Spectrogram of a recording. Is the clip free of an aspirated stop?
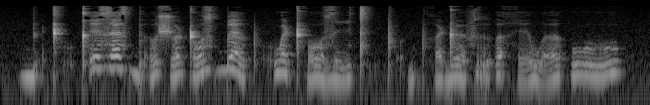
no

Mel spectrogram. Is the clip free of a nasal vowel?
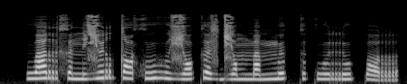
yes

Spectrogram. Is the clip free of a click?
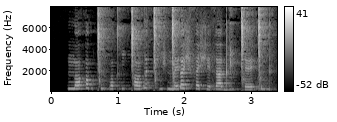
no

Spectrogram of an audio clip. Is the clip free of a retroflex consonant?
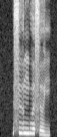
yes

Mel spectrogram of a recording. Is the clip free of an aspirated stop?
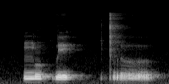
yes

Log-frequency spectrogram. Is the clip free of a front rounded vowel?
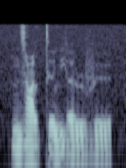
no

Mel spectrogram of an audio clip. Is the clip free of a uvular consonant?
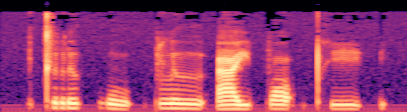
yes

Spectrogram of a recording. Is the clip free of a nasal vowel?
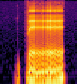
yes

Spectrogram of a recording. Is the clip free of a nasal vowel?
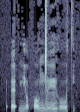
no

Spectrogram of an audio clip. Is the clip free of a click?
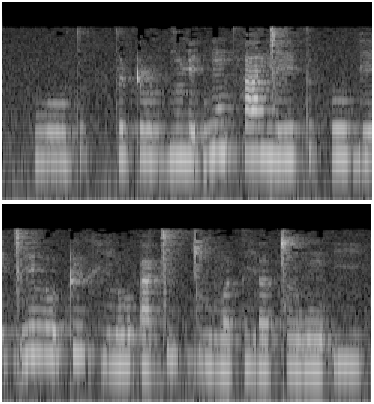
no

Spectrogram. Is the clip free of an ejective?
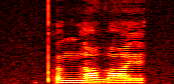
no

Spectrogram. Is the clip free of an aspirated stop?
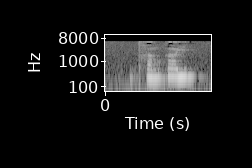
no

